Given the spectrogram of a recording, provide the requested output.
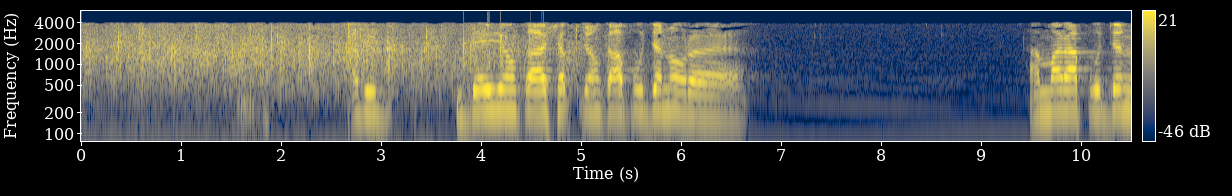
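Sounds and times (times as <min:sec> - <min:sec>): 
audience applause at a devotional gathering for goddess worship: 0:00.0 - 0:05.4
speech: 0:02.7 - 0:06.7, 0:09.5 - 0:10.4.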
